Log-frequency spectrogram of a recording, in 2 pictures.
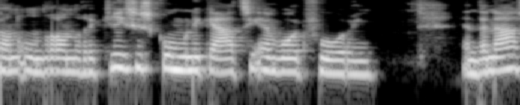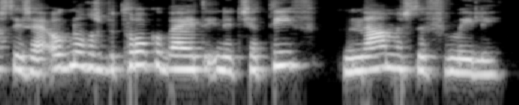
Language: Dutch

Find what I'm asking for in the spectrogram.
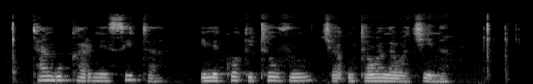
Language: Swahili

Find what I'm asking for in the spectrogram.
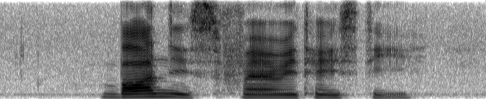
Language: English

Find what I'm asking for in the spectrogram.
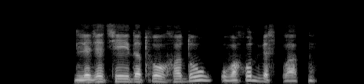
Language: Belarusian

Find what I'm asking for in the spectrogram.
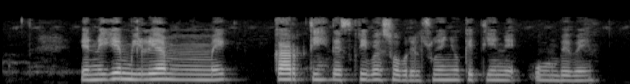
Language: Spanish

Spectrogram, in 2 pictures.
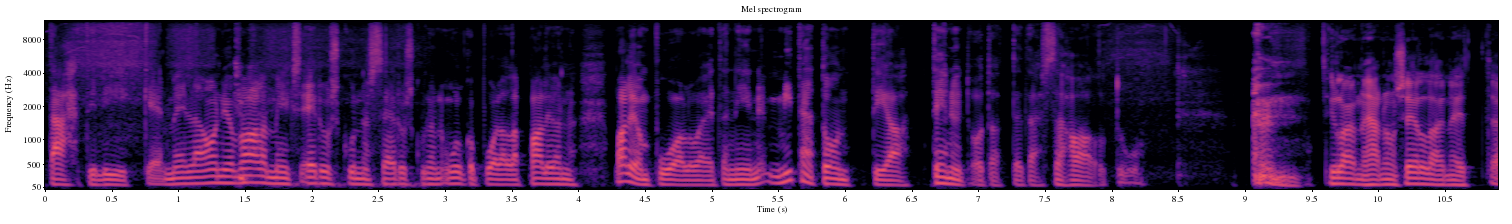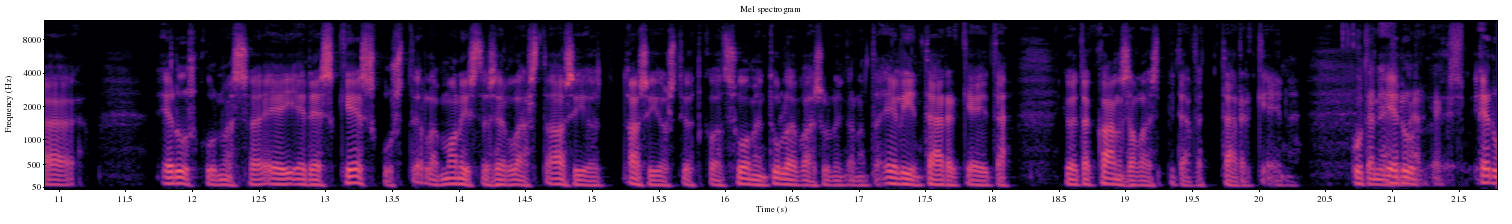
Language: Finnish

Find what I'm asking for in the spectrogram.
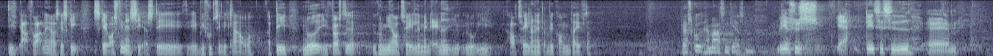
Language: Danish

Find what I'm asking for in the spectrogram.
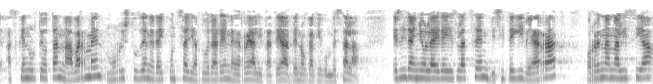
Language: Basque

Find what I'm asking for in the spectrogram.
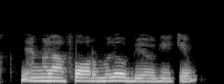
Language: Malayalam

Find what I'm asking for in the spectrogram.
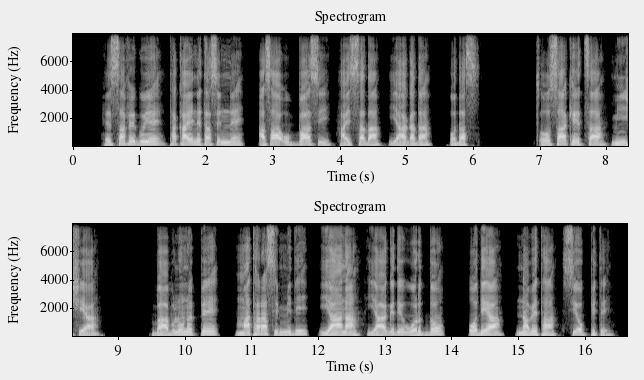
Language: Gofa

